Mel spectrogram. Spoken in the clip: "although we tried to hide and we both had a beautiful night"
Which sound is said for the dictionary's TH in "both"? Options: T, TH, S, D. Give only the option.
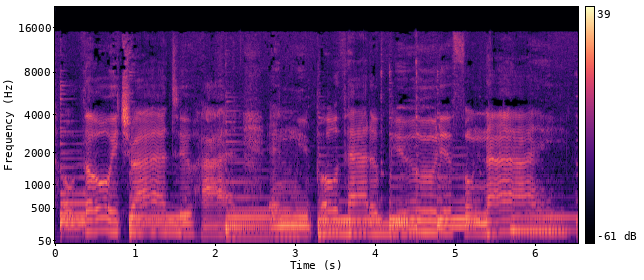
TH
